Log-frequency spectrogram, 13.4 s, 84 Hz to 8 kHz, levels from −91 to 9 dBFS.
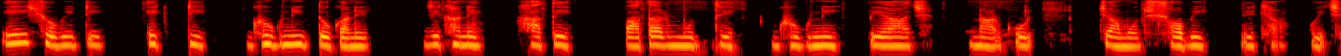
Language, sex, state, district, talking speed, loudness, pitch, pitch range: Bengali, female, West Bengal, Jhargram, 75 wpm, -33 LUFS, 200 Hz, 195-215 Hz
